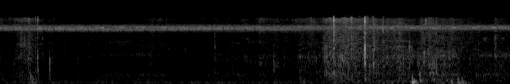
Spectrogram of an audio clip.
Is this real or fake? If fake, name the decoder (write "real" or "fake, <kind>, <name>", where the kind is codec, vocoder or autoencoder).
real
